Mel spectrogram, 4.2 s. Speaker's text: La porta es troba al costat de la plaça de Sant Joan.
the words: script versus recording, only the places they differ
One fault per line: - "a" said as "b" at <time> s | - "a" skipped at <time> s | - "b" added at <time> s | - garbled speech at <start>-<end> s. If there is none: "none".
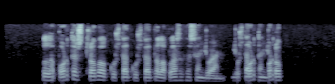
- "costat" added at 1.7 s
- garbled speech at 2.9-3.5 s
